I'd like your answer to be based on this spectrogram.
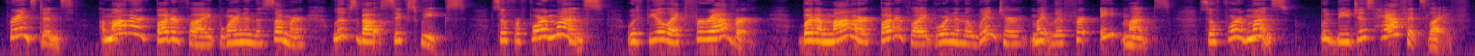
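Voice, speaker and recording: A woman reading a children's book aloud in a warm, expressive storytelling manner. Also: sits high, measured pace.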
